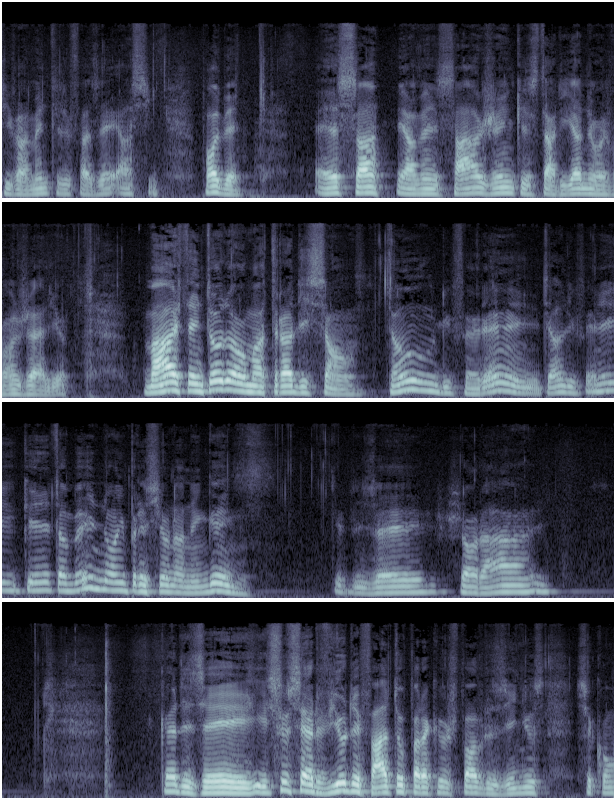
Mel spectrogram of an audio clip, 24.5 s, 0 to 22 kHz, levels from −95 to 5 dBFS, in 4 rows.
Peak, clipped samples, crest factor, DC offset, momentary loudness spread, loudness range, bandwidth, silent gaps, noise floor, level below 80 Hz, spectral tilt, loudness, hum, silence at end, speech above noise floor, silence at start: 0 dBFS; under 0.1%; 20 dB; under 0.1%; 18 LU; 10 LU; 14 kHz; none; -57 dBFS; -48 dBFS; -7.5 dB/octave; -19 LUFS; none; 0 s; 38 dB; 0 s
